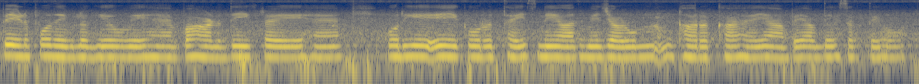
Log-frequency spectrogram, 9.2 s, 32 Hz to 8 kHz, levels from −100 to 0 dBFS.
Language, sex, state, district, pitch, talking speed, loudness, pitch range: Hindi, female, Haryana, Charkhi Dadri, 190 Hz, 190 wpm, -17 LUFS, 190-195 Hz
